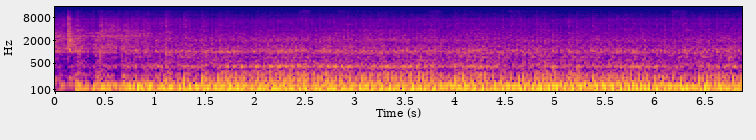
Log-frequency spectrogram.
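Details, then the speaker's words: Honda Shadow motorcycle (possibly 650) that sat almost a decade, old bad gas, on choke with fuel sprayed in: loud, slightly uneven low idle held only on sprayed fuel; suspected fuel starvation, cause not confirmed. "well I could sit there and spray it all day long and keep it running like that"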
